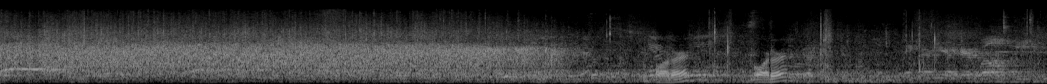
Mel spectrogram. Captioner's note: some Applause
